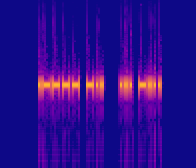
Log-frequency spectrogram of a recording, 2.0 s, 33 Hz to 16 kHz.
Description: Morse code, heard as a keyed tone, about 51 wpm, 700 Hz. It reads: 1D SB
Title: Field Day Exchanges - 50wpm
